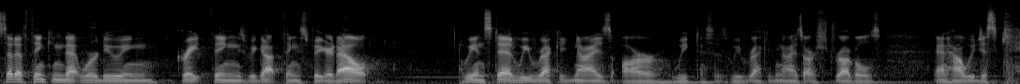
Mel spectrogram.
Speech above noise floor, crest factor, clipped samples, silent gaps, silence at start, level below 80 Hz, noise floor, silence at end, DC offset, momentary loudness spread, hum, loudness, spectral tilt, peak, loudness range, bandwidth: 25 dB; 22 dB; under 0.1%; none; 0 s; -56 dBFS; -57 dBFS; 0 s; under 0.1%; 12 LU; none; -32 LUFS; -4.5 dB/octave; -10 dBFS; 6 LU; 17 kHz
